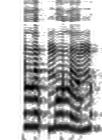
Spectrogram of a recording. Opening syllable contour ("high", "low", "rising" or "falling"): low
